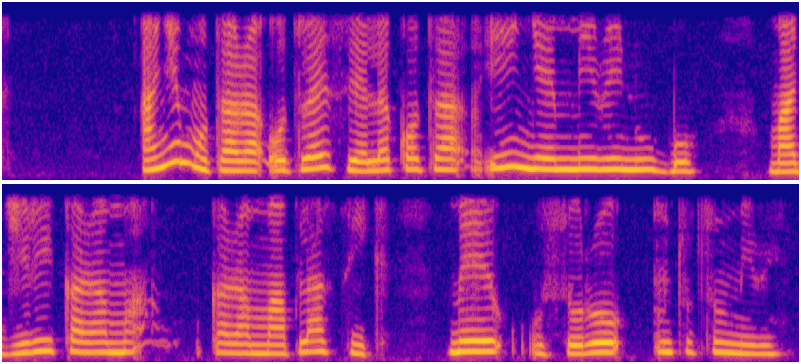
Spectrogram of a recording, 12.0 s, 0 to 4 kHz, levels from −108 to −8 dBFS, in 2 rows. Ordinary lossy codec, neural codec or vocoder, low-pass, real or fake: none; none; 3.6 kHz; real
